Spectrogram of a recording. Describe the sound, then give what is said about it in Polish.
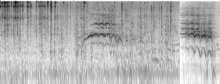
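Horses whinny loudly at an outdoor carriage rally in fine weather, one long neigh rising and falling, then another after a brief cut, over a busy bed of hoof clatter and crowd murmur. “Będziemy jechać obok siebie i po dwóch, po trzech, żeby pokazać, że konie są zgrane ze sobą.”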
